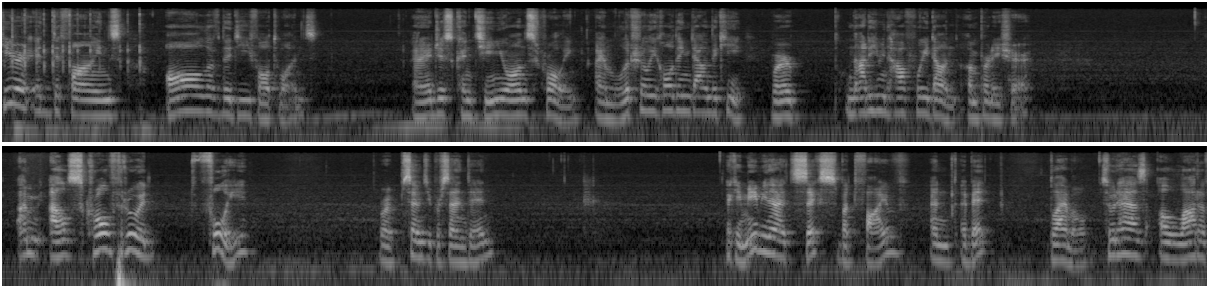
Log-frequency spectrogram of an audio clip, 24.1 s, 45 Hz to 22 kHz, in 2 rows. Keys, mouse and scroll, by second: 0.1-21.3 typing.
